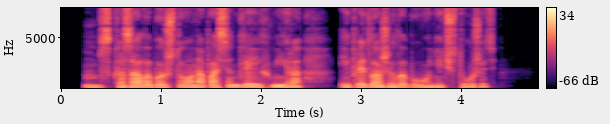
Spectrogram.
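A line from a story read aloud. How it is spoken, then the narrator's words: Uncertain. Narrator (Russian): произнесла неуверенно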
